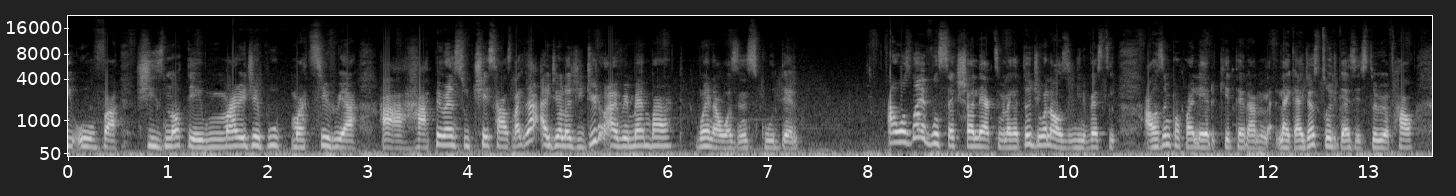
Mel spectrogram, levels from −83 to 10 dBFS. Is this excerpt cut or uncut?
uncut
